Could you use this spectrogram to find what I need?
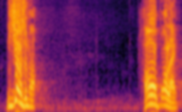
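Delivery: loud, high commanding demand; retold stern shout. Pastor demanding the policeman's name, loud stern shout. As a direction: demand his name like a superior. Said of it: "门口发了一发".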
